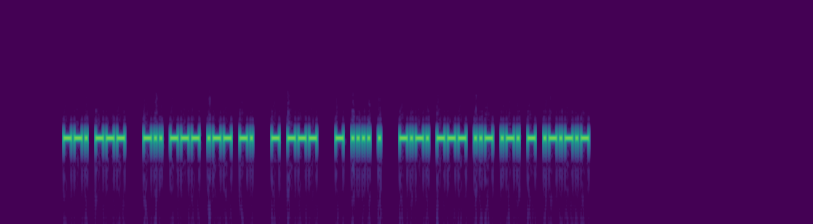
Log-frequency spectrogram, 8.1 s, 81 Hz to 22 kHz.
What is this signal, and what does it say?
Morse code, heard as a keyed tone, about 43 wpm, 700 Hz. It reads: GO DOWN TO THE COURT.
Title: Sentences from Top 1600 Words 45wpm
